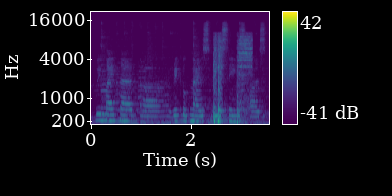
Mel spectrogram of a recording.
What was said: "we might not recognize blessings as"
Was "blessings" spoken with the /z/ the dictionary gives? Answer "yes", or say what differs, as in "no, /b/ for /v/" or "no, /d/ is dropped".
no, /z/ is dropped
